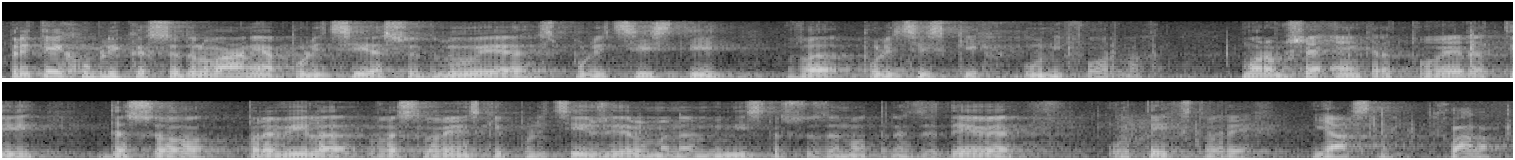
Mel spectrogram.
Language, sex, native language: Slovenian, male, Slovenian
